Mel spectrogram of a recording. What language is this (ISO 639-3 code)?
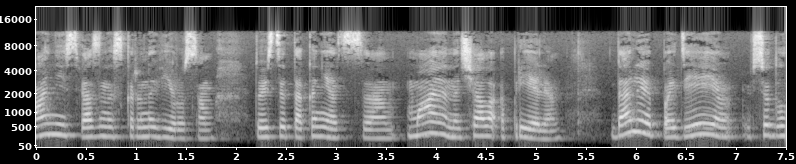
rus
